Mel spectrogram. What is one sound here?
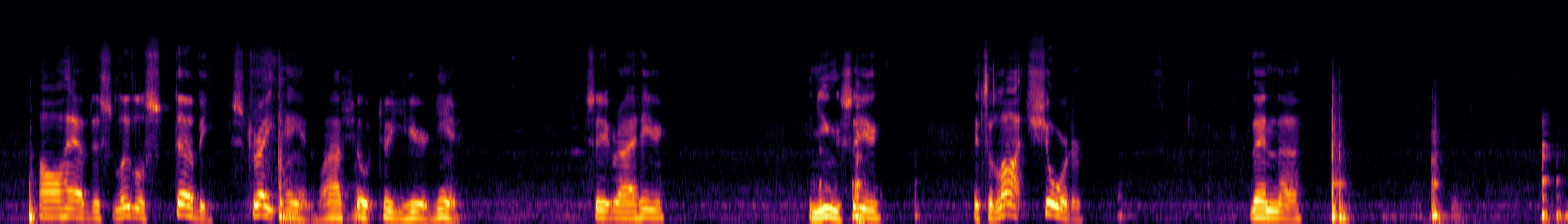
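A heavy metal pan is set down on a hard counter with a dull clunk.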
